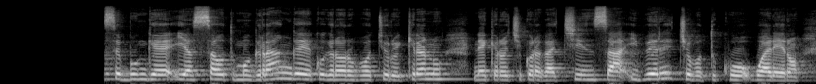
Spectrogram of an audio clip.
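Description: A woman reads out the news clearly into a microphone, close by.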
